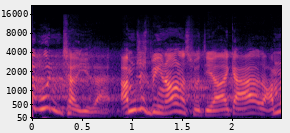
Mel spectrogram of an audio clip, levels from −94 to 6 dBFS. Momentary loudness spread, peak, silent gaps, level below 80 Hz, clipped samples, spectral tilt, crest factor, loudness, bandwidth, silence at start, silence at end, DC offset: 4 LU; -6 dBFS; none; -80 dBFS; under 0.1%; -3 dB/octave; 20 dB; -26 LUFS; 15 kHz; 0 s; 0 s; under 0.1%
